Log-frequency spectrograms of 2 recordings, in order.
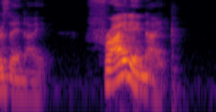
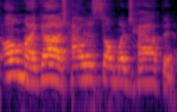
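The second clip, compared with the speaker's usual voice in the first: mock amazed fan; 6 semitones higher, 5 dB louder than usual. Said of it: "you're like".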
